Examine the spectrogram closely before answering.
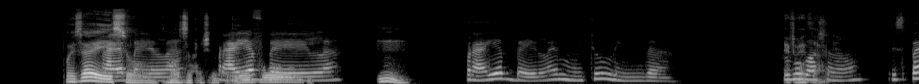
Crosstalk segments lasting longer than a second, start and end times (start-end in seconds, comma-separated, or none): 1.0-3.0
